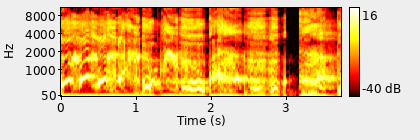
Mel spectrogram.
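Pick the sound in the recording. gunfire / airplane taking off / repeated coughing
repeated coughing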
